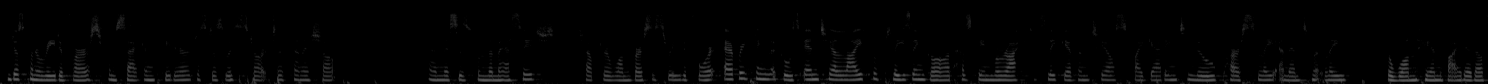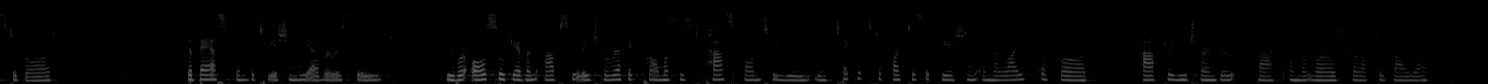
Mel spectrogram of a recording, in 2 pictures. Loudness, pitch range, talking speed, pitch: -54 LUFS, 195-215 Hz, 195 wpm, 205 Hz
